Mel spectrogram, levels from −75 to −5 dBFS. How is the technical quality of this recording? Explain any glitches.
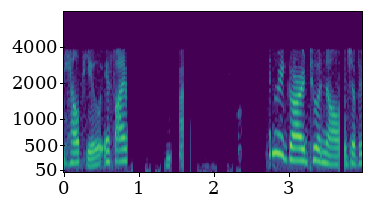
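The recording has two kinds of glitch: stretches where the speech is pushed down, and short dropouts to dead silence.

Speech suppressed in double talk occurs from 0.88 to 2.38 s and again from 2.74 to 2.80 s. The level falls by roughly 40 dB in the first stretch and only about 5 dB in the brief second one. The likely cause is an echo canceller that could not tell this talker from loudspeaker echo while both sides spoke, so it turned the speech down.

Packet loss filled with silence cuts holes at 1.58 to 1.68 s (100 ms) and at 3.66 to 3.74 s (80 ms). Both lengths fit whole 20 ms packets. Missing audio was replaced with silence, so each gap starts and ends abruptly.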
